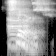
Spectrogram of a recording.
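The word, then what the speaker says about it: Schure: Then you went back to New York University, where Alexander Shure, do I mispronounce his last name? Sure.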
